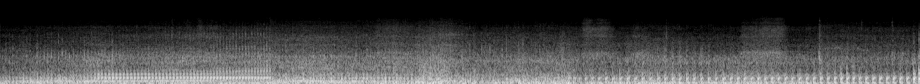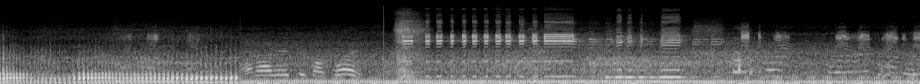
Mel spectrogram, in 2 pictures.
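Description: The single-cylinder engine of a 2016 Suzuki DRZ400SM is revved and accelerated through the gears, rising and falling in pitch, then settles to a steadier low running. Near the end a horn honks in buzzing bursts for about two seconds.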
